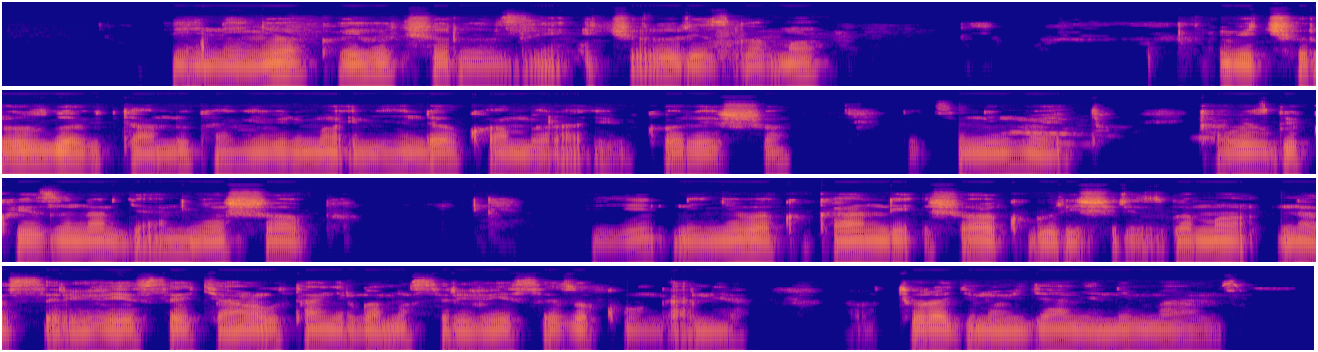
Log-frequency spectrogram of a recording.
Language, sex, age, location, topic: Kinyarwanda, male, 25-35, Musanze, finance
